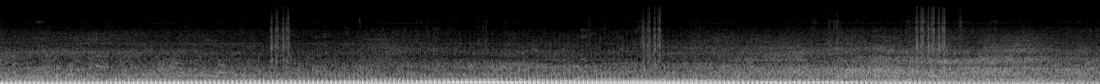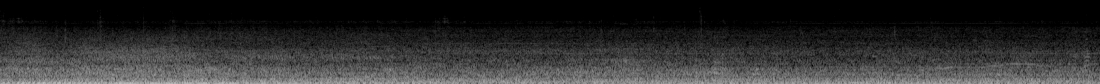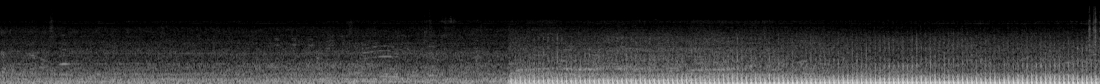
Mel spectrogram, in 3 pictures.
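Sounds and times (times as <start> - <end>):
aircraft rotor drone: 0.0 - 33.0.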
